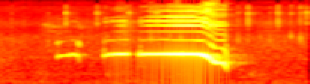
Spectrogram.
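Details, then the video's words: Black-naped oriole, a vigorous singer whose repertoire includes white-rumped shama imitations: two short rising notes, then a long steady fluty whistle that slides sharply downward at its end, rich in overtones. "SUARA BURUNG KEPODANG EMAS GACOR BONGKAR ISIAN MURAI BATU"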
